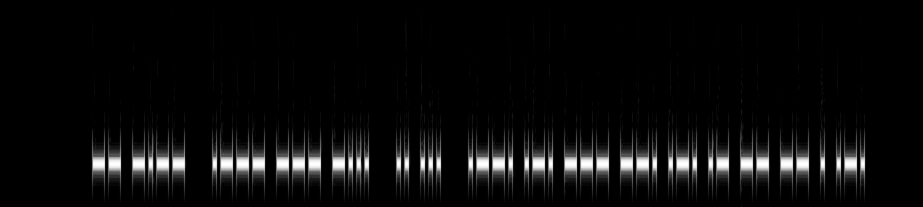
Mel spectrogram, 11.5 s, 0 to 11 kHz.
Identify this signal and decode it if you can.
Morse code, heard as a keyed tone, about 25 wpm, 700 Hz. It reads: MY JOB IS PROGRAMMER
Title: Speed-Racing Common QSO Phrases - 20wpm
